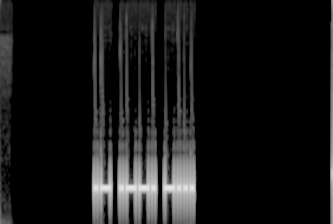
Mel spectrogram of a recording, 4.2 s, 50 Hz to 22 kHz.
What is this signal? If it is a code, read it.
Morse code, heard as a keyed tone, about 32 wpm, 700 Hz. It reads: APB
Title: USA Call Sign Postfixes - 3 Letters 30wpm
